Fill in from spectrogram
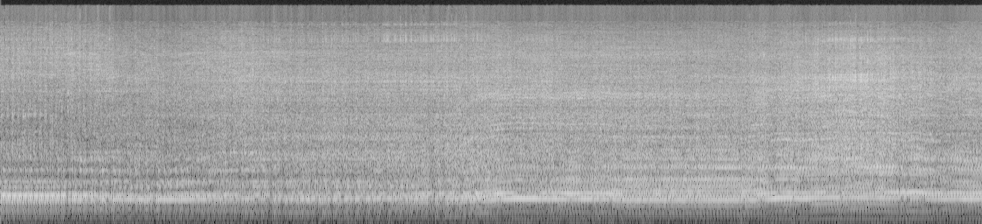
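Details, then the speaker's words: Turbocharged Royal Enfield, tuned custom build, warmed up and revved: steady high turbo whistle above the engine, climbing with revs, described as brutal and beastly; normal turbo spool. "T'entends le sifflement? Il y a une forme de bruit, ça fait un peu peur quand même, une espèce de brutalité, de bestialité dans les sifflements."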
